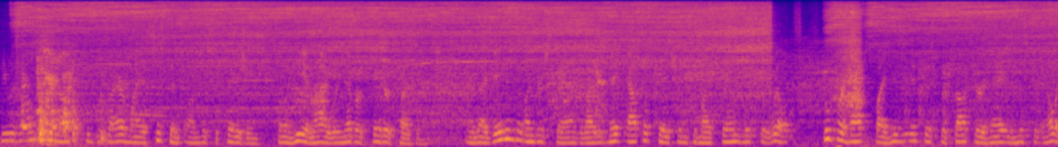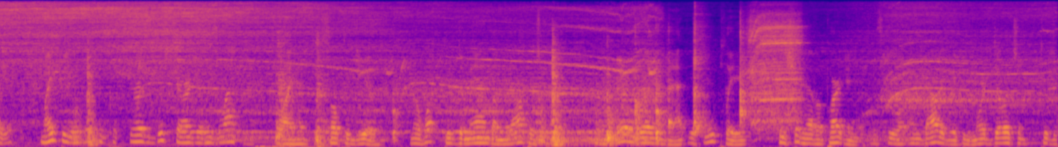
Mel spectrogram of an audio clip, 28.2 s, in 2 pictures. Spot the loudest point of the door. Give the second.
22 s.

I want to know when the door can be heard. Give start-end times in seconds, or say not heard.
0.3-1.5, 15.0-15.6, 21.2-22.9.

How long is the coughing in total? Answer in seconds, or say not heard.
2 s.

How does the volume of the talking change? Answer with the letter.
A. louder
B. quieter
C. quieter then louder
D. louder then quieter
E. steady
E.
